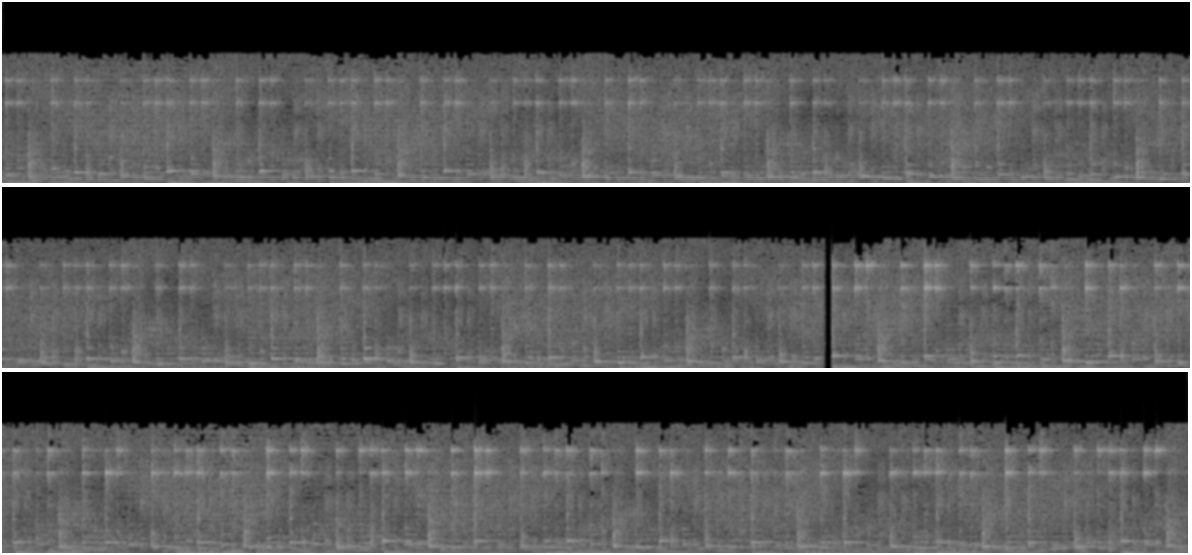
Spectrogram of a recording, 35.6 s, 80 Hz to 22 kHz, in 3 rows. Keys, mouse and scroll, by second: 0.3 click, 3.7 click, 3.9-5.3 middle drag, 5.3 ctrl+r, 5.6 click, 6.9 Tab, 7.3 middle click, 8.4 Tab, 8.5 middle click, 9.1 ctrl+r, 9.6 click, 10.8 Tab, 11.4 shift+middle click, 11.9 Tab, 12.3 ctrl+r, 12.6 click, 13.8 Tab, 14.0 ctrl+middle click, 14.9-17.0 ctrl+middle drag, 17.0 shift+middle click, 17.8 ctrl+middle click, 18.1 Tab, 18.7 click, 19.7 middle click, 20.8 Tab, 20.9 middle click, 21.6 Tab, 22.2 click, 23.5 ctrl+r, 24.2 click, 24.6 Tab, 24.9-28.7 middle drag, 28.7 ctrl+middle click, 29.7 Tab, 30.7 shift+click, 31.6 shift+click.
